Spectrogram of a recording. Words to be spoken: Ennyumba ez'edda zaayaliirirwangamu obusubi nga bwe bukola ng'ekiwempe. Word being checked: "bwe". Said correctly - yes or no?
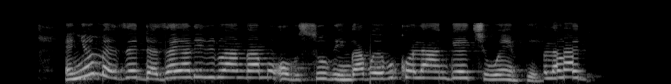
yes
